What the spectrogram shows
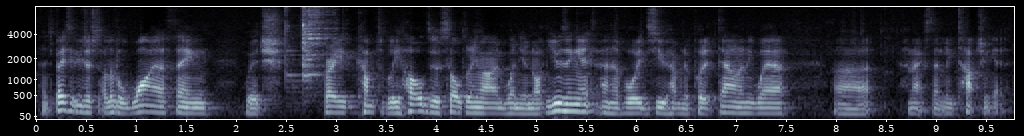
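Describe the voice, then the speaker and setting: A man's voice: lowish voice, steady tone, fast. A young man casually explaining a step-by-step hobby tutorial, with many fillers and restarts. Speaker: model railway hobbyist tutor.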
